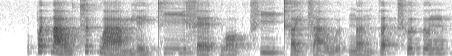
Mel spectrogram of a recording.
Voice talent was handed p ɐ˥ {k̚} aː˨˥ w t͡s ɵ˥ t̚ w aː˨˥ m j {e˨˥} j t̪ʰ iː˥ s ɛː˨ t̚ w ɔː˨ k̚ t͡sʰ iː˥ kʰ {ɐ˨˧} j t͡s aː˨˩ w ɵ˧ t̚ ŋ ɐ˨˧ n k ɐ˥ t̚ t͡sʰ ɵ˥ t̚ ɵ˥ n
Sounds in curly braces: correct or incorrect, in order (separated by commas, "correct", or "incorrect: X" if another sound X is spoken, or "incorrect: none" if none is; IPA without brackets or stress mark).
incorrect: t̚, correct, incorrect: ɐ˧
